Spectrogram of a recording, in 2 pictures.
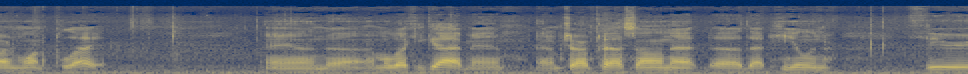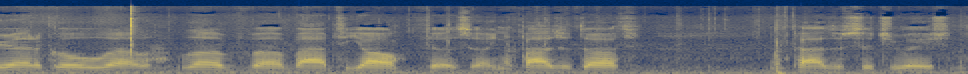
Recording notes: We are live from the French quarter New Orleans.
